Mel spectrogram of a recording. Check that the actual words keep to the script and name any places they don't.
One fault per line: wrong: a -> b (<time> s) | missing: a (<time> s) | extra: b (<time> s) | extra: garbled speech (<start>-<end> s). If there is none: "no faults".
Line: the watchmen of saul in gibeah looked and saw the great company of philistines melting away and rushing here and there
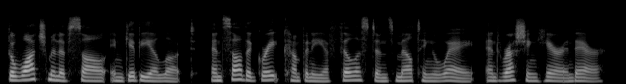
no faults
